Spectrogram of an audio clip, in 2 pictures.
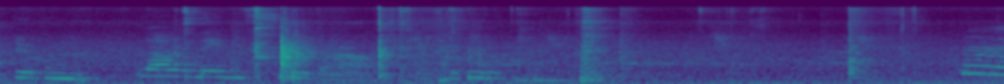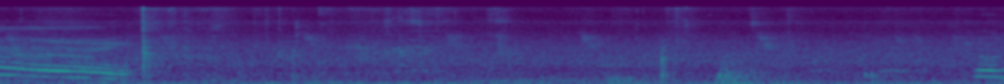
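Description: Spoon and fork clinking and scraping on a plate of noodles, in scattered sharp clicks that are thickest in the first two seconds. A short falling voice-like sound comes about five seconds in.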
